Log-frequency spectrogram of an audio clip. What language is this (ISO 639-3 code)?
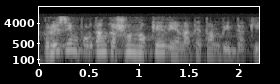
cat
